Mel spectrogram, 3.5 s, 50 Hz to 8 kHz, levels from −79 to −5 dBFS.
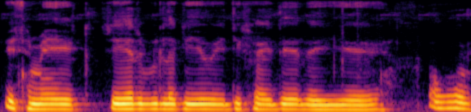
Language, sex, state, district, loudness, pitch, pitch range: Hindi, male, Haryana, Rohtak, -15 LUFS, 135 Hz, 130-140 Hz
